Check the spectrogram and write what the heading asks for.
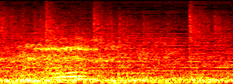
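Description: Car tyres squealing on asphalt as a car speeds away, with a brief screech about half a second in, over a steady engine rumble and dark film-score music.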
